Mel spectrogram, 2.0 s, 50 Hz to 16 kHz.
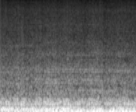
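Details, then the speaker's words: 1966 Chevrolet Chevelle Malibu with manual clutch and dual exhaust: deep, even V8 burble with a steady low rumble, no knocks or misses, great throttle response; healthy V8 exhaust note. "It's got great throttle response. Really nice sounding dual exhaust as well."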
